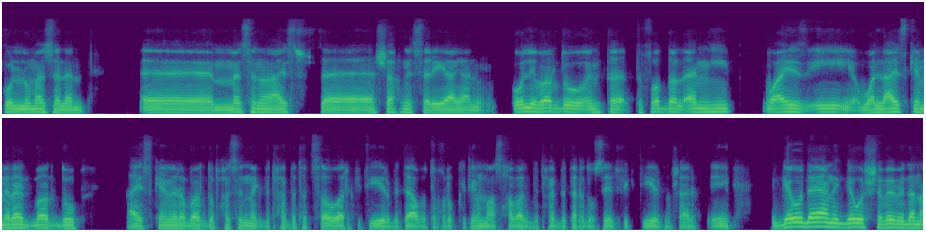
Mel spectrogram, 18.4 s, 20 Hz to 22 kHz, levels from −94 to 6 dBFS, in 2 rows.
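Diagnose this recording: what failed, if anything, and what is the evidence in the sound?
Nothing in the sound of this speech recording stood out on listening as a sign that any stage of the chain failed.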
